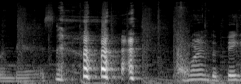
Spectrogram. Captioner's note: laughs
